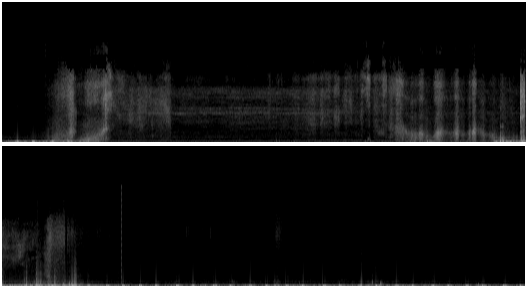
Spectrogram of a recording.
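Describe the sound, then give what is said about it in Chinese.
A rapid, steady heartbeat thumps with deep, muffled low pulses, following a stretch of rustling and a brief louder burst of noise. “我们血族的人不仅心跳快，动作也快。”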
